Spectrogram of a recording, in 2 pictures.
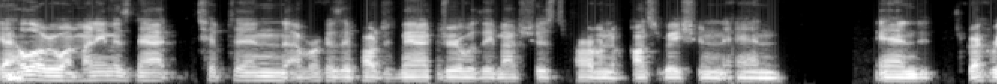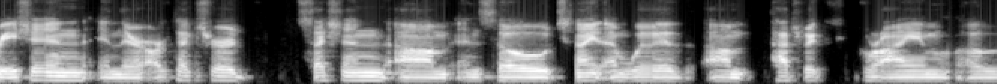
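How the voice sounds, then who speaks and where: Fairly even intonation marks this man's very deep, low-pitched voice. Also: moderate pace. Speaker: state project manager. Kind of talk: presentation at public meeting.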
